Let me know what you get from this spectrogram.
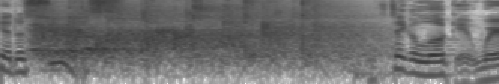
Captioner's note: applause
